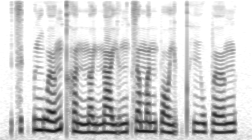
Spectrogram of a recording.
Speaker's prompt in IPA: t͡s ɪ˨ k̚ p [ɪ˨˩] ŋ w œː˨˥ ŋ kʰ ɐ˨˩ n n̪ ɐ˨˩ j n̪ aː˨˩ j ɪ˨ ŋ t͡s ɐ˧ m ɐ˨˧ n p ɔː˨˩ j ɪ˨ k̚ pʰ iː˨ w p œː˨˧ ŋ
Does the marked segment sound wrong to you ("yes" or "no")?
yes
